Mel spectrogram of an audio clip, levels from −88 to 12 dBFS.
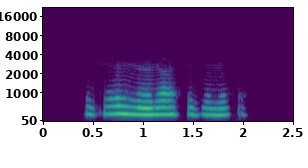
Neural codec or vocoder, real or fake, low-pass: autoencoder, 44.1 kHz, a latent of 192 numbers a frame, MeloTTS; fake; 3.6 kHz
